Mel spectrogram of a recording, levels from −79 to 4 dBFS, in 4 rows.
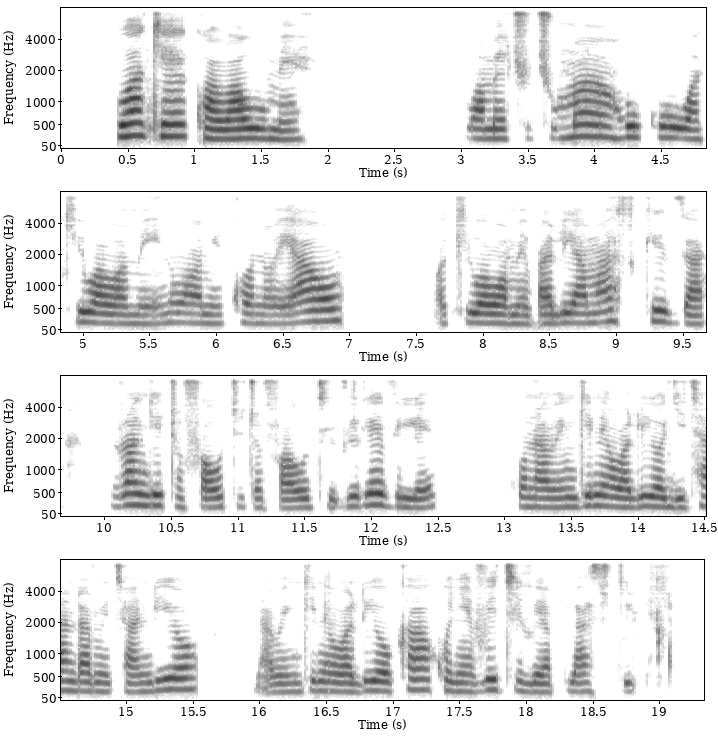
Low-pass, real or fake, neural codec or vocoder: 7.2 kHz; fake; codec, 16 kHz in and 24 kHz out, 2.2 kbps, FireRedTTS-2 codec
